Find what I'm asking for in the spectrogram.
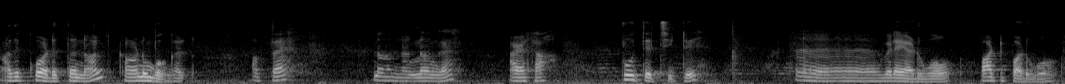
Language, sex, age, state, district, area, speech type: Tamil, female, 60+, Tamil Nadu, Thanjavur, urban, spontaneous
